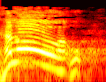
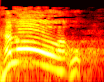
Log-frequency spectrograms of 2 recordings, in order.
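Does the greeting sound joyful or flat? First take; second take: joyful; joyful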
